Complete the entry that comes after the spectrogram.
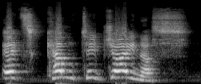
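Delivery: thrilled the clock found them; excited. A narrator's reading. Silky tells the others the clock came, high and excited. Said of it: "cried Silky excitedly".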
